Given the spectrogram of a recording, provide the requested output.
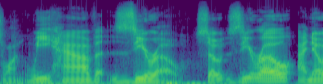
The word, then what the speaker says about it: Xero: we have zero so zero i know it's it sounds like z-e-r-o but it's actually spelled x-e-r-o so it's x-e-r-o is zero it's pronounced zero even though it's like xero you know don't ask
